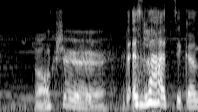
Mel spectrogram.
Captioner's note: low german accent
